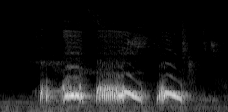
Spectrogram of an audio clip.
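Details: Spotted dove uttering a lure call to draw replies from other doves: a clipped opening note followed by three full, hollow coos, the last two bending down at their ends.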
